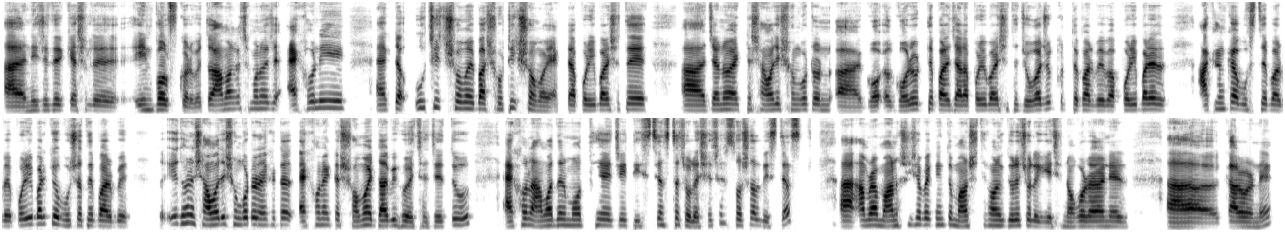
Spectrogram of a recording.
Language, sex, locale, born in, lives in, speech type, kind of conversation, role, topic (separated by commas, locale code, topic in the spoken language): Bengali, male, bn-BD, Bangladesh, Bangladesh, conversation, podcast, guest, নেতিবাচক মন্তব্যের মোকাবিলা আপনি কীভাবে করেন?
